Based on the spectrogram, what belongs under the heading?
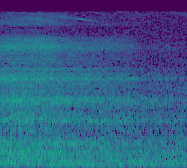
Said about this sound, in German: Wir atmen wieder durch die Nase ein.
